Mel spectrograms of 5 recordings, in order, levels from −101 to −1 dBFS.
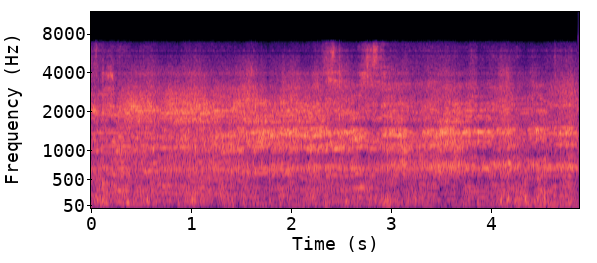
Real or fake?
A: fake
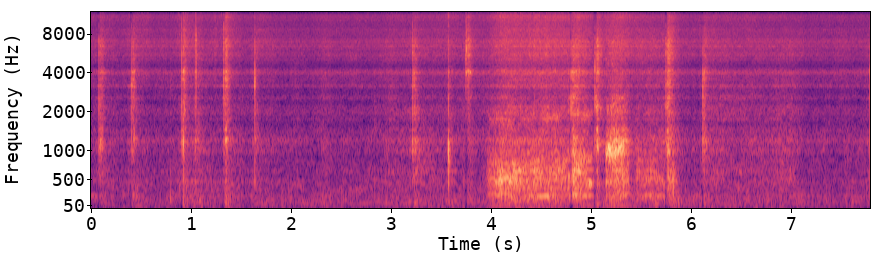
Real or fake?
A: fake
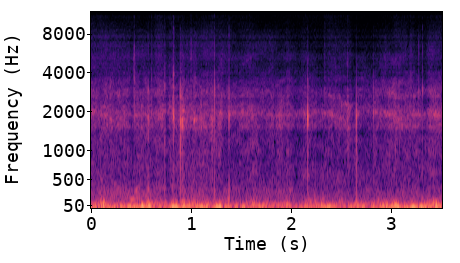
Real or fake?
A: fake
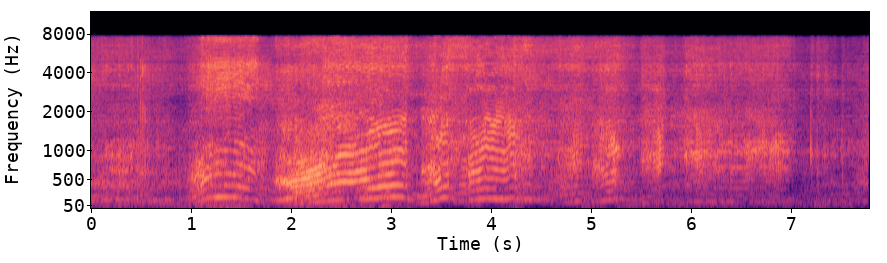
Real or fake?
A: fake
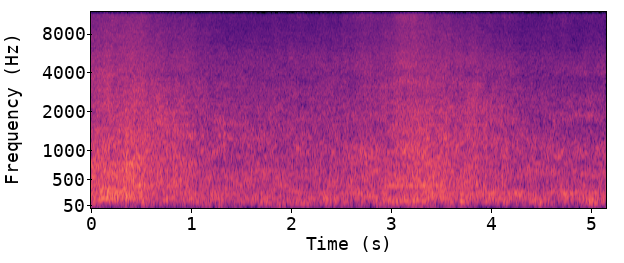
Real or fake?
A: fake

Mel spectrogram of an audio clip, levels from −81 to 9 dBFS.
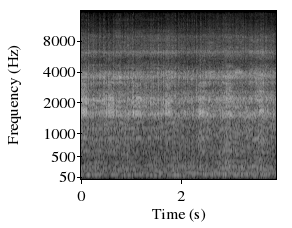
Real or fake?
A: real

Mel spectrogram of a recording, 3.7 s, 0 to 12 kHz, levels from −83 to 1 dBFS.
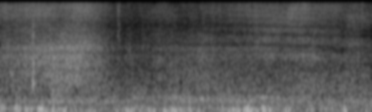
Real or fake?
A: real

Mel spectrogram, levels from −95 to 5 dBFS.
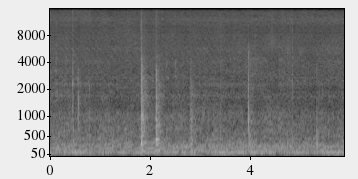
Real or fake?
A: fake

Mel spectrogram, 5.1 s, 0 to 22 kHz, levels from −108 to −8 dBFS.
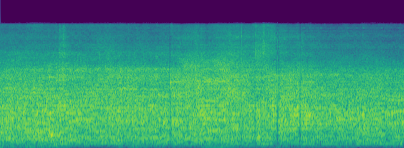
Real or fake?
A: fake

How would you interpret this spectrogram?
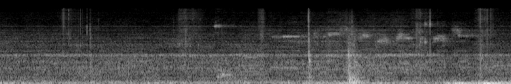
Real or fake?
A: fake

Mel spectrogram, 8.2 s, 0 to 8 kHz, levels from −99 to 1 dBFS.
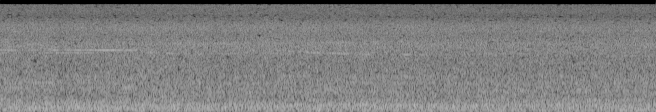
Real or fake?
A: real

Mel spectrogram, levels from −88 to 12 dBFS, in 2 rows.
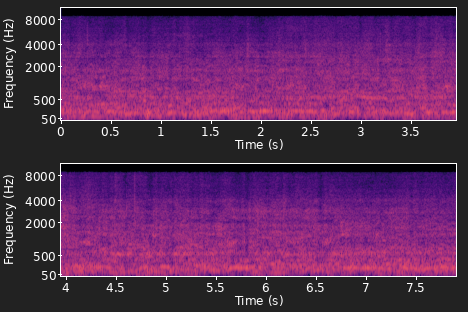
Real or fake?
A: fake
